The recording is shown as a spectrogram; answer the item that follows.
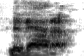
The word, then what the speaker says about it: Nevada: You gotta say Nevada. You can't come to Nevada and say it wrong. – So how do you say it? – Nevada. – Okay. It's Nevada.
